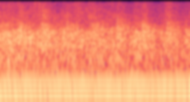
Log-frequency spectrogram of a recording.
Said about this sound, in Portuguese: Uma salva de palmas aí para São Vicente Paulo, aí, Asilo dos Velhinhos.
